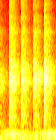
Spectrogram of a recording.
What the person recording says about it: has a funny sound because it sounds like metal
